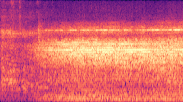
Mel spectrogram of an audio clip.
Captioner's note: airplane takeoff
